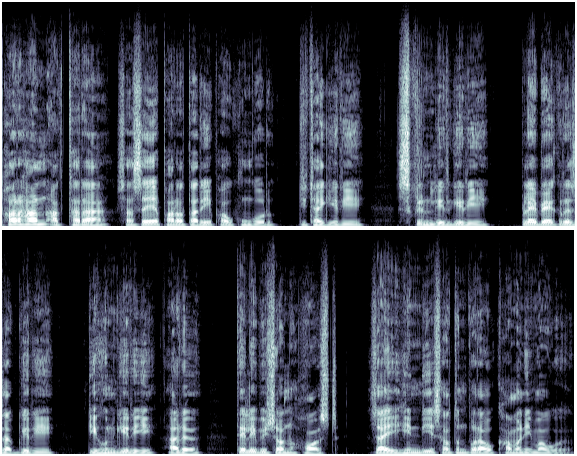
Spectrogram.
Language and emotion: Bodo, neutral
